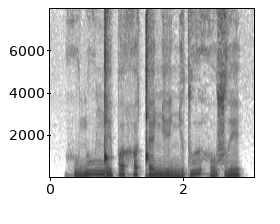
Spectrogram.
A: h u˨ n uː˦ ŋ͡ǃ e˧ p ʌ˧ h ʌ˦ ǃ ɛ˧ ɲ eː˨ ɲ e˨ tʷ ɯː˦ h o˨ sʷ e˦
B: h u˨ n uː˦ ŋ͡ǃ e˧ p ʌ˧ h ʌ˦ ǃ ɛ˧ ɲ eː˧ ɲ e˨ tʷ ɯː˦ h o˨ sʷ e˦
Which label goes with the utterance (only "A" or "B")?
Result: A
